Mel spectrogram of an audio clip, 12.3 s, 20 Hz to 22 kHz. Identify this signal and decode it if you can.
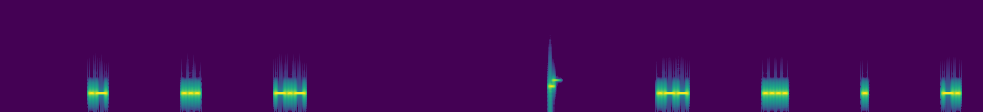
Morse code, heard as a keyed tone, about 30 wpm, spaced as for 8 wpm, 700 Hz. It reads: ASK WHEN
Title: 8x Character Spacing - Top 200 Words - 30wpm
